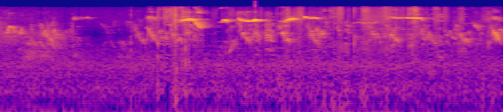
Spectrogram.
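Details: Common starling, a male with iridescent plumage, sings on Christmas Eve in cold winter light near hazel trees at sunset, sparrows nearby: a rambling mix of thin, very high whistles and scratchy chirps over soft hiss.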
